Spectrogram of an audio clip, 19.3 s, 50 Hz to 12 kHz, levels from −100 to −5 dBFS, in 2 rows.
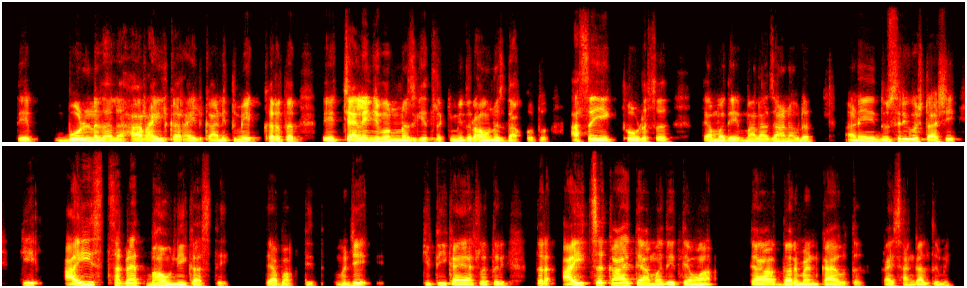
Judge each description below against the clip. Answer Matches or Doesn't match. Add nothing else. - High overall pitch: Doesn't match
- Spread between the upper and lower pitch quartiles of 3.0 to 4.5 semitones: Matches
